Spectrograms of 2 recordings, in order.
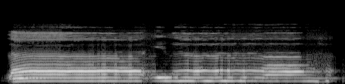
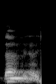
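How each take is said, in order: First: The phrase is said slowly and clearly. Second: The phrase is said quickly and hurriedly. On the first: The dying person can follow and repeat it. The speaker calls it right. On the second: The dying person cannot follow it. The speaker calls it wrong. "jangan cepat-cepat Pak"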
